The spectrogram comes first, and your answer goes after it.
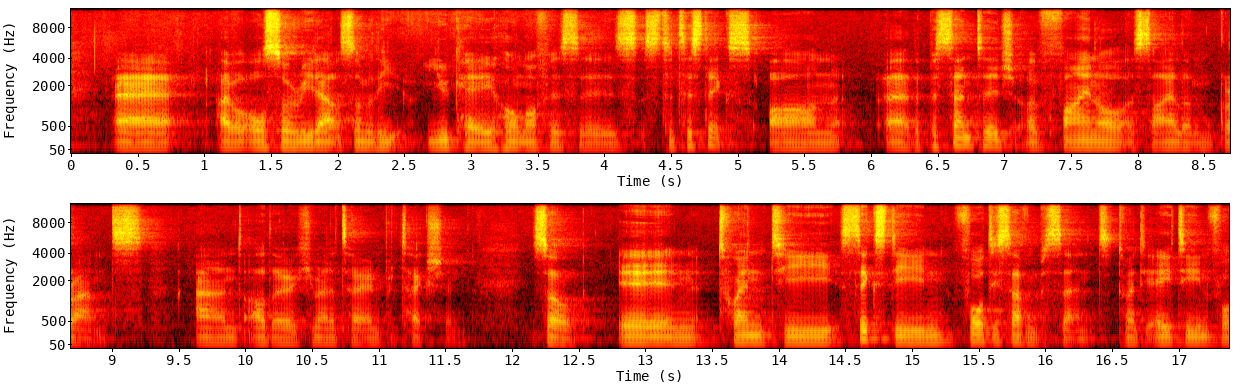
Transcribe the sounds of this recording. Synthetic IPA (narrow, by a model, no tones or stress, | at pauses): aɪwɪlˠʔɔˑlˠsoʊɹiɾaʊtsʌ̃mʌvðəjʉkʰeɪɦõʊ̃mɒfɪsɪz̥stətʰɪstɪksn̩ | ðəpʰə˞sɛ̃ntɪd͡ʒəv̥fãɪ̃nl̩ˠə̰saɪlˠə̃mɡɹãnts | ə̃nʌ̰ðə˞hjʉmanɪtʰɛːɹiə̃npʰɹ̥ətʰɛkʃə̃n | soʊʔɪ̃ntʰw̥ɛ̃ntʰisɪkstĩnfɔɹtisɛvə̃n̩pʰə̥sɛ̃ntʰw̥ɛ̃ntiʔeɪtʰĩnfɔ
